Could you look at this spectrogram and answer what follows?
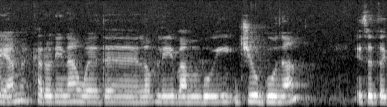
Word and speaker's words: Wambui: and Here I am Carolina where the lovely bambooee Zhu goona it is the correct pronunciation of your hecticness name perfect so we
